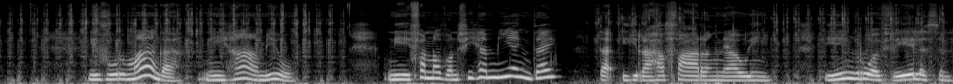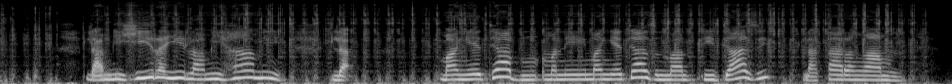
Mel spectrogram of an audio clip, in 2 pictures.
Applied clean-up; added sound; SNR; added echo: none; Tools; 15 dB; none.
